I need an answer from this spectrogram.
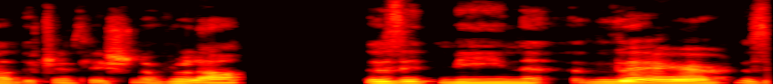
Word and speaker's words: là: It is different than the article la, the, and the pronoun la, her, even though they are pronounced the same way.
